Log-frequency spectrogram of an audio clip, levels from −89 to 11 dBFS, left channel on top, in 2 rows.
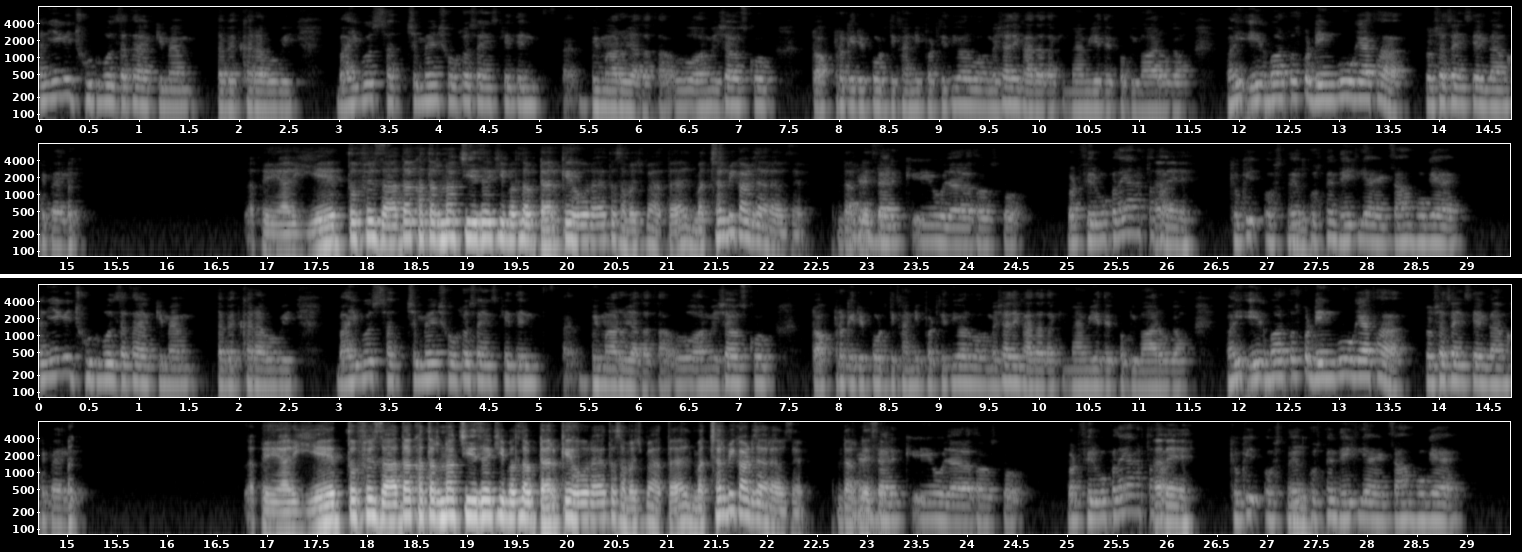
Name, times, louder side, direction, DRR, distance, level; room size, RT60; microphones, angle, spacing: voice 1, 0.0-1.5 1.8-5.0 5.2-7.3 7.7-15.1 22.8-24.5 25.0-26.0 26.6-28.9, right 1 dB, 15° right, 3.7 m, -35 dB
voice 2, 16.8-22.4 22.7-23.2 25.9-26.2 27.2-27.4, right 5 dB, 65° right, 0.4 m, -21 dB
14.5 x 6.2 x 2.5 m
head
